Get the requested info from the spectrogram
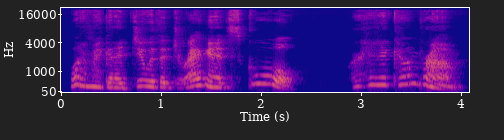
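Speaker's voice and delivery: high, rising worried questions; panicked wondering. Acted. Boy wonders about the dragon, high and worried.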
